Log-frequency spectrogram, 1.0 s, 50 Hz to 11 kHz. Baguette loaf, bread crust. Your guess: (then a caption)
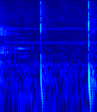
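Hollow. A fresh baguette is tapped twice, giving two short, hollow knocks with a low thump around 180 Hz. The hollow sound shows the bread is baked through and ready to come out of the oven.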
